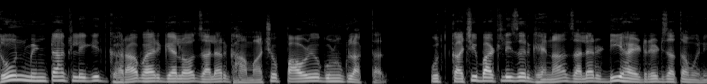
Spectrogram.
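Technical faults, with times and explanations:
Nothing to flag here; the recording runs without any technical faults at any point.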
